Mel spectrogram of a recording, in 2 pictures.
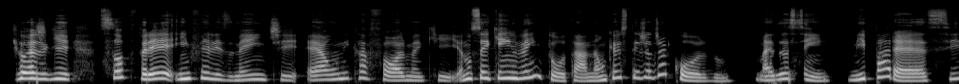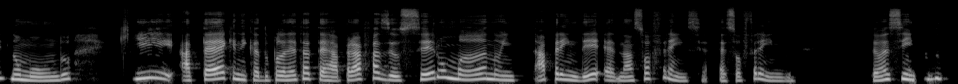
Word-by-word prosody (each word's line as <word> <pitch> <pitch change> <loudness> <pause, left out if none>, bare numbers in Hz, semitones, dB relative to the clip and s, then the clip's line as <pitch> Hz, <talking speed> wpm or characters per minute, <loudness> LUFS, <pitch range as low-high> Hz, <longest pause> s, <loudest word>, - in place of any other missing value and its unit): Eu 275 +3 +6
acho 270 -3 +7
que 250 -1 +3 0.2
sofrer, 275 -5 +4
infelizmente, 230 -5 0
é 200 +1 -1
a 215 - +2
única 270 +5 -1
forma 185 -5 -1
que 185 -1 -8
eu - - -5
não 250 - +4
sei 285 +2 +3
quem 290 +2 +3
inventou 280 - +1
tá, 160 -2 -1
não 175 +5 0
que 215 - -5
eu 305 - +1
esteja 315 -1 -4
de 375 - -4
acordo, 160 - -2 0.2
mas, 200 -2 -1
assim, 205 -9 -2 0.2
me 215 +6 +2
parece, 255 - 0
no 235 - +3
mundo 185 +3 0 0.5
que 275 0 -1
a 195 -1 -1
técnica 230 0 +2
do 190 - -8
planeta 210 +6 -1
Terra 190 -8 -1
pra 205 +7 +1
fazer 240 -5 -1
o 190 - -1
ser 240 - 0
humano 245 -5 +1
em 195 -1 -3 0.2
aprender 220 -2 -1
é 195 -2 -4
na 180 +1 -4
sofrência 245 - -7
é 165 - -6
sofrendo. 180 -1 -7 0.7
Então, 180 +1 -2
assim, 235 0 +1
tudo 255 +2 -4
230 Hz, 155 wpm, -23 LUFS, 190-260 Hz, 0.7 s, acho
